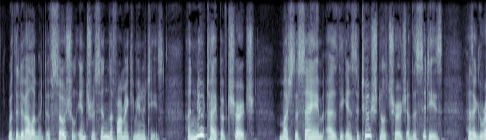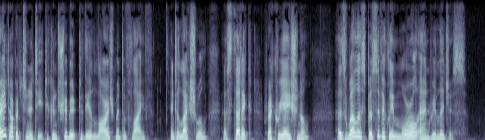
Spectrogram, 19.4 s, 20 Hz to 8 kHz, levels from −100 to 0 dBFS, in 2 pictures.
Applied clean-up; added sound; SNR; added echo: none; none; none; none.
